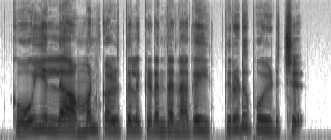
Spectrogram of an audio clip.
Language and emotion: Tamil, sad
